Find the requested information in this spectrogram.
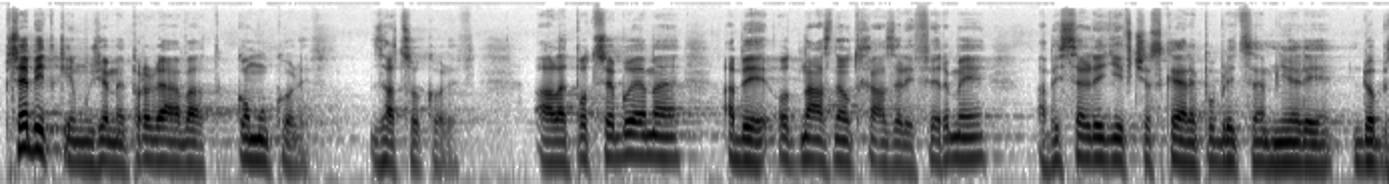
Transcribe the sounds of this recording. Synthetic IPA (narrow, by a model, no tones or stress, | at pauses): pr̝̥ɛbɪt̪kɪmuːʒɛmɛpɾo̞daːvat̪ko̞muko̞lɪ̰f | zat͡so̞ko̞̰lɪ̰f | ʔalɛpo̞t̪r̝̥ɛbujɛmɛʔabɪʔo̞d̪naːsnɛot̪xaːzɛlɪfɪɾmɪ | ʔabɪsɛlɪɟɪft͡ʃɛskɛːɾɛpublɪt͡sɛmɲɛlɪdo̞br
